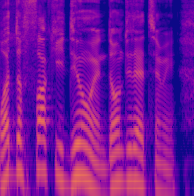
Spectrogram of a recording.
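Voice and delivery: mock aggressive outburst. Acting out an argument about being filmed: acting aggressive. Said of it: "why are you so aggressive?".

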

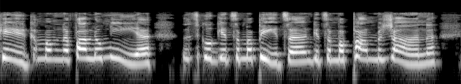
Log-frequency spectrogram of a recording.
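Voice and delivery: over-the-top Italian accent, very high. Criticizing a voice performance, demonstrating a stereotypical italian accent. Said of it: "It's stereotypical Italian".

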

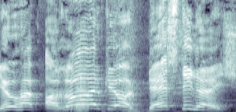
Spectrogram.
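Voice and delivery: clear, shrill, extremely loud high call. Giving directions as the Brian Blessed audio track, in an extremely loud, clear Brian Blessed voice. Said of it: "extremely clear, extremely loud".

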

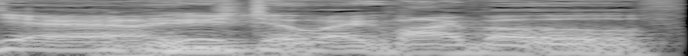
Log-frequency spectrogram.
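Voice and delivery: gruff, rough cartoon voice. Retelling a cartoon scene, saying the character's line in Piccolo voice. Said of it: "he says it like Piccolo".

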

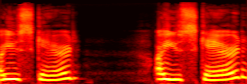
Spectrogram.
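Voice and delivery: high, loud yelling.

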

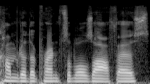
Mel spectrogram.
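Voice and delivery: announcer voice as if over an intercom. Describing a voice heard over a PA, imitating a principal on an intercom. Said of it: "like a principal on an intercom being like".

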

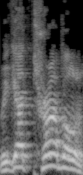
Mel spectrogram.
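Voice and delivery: shouting male voice. Game master voicing an unseen man around the corner, male voice shouting. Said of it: "you hear a male voice shout".

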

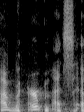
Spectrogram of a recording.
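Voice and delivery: put-on American Southern accent. Mimicking the other speaker's zombie line: imitating a US Southern accent. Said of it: "start talking like a U S Southerner".

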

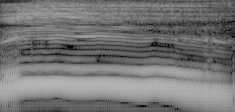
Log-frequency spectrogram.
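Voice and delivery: high, long, drawn-out whoop. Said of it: "That's my [name] impression".

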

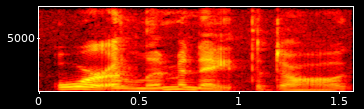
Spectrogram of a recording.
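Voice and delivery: tiny voice suddenly plunging very deep. Retelling what a little boy said about a punishment, voice dropping suddenly very low. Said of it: "his tiny voice suddenly dropped very low".

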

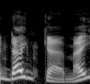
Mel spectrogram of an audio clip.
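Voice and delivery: put-on Australian accent. Answering a remark about sounding australian: put-on australian accent. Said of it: "You sound like you have an Australian accent".

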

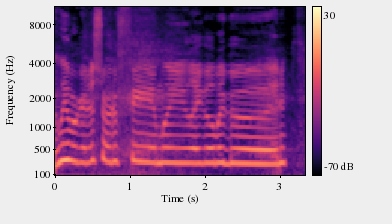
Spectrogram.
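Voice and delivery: high, tearful crying wail, "God" drawn out. Retelling a scene where the wife is crying: imitating someone crying. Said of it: "And she's crying".

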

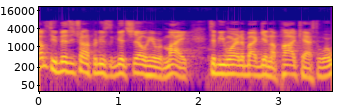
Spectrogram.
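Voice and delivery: ordinary talk

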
